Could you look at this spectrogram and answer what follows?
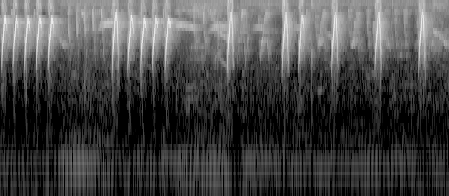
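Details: Bar-winged prinia, ciblek in local usage, in lively 'nembak belalang emas' song for training and provoking other ciblek: opening quick run of five piercing chips, another rapid series, then spaced single high chips.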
